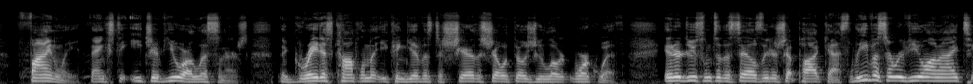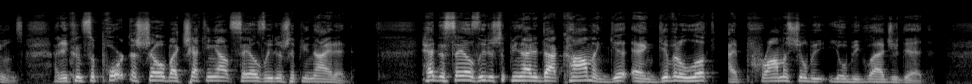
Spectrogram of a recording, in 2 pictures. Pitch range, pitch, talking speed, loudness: 130-170 Hz, 150 Hz, 215 wpm, -22 LUFS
